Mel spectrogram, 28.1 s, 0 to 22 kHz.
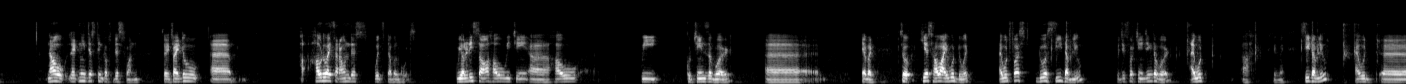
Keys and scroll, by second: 20.6-21.7 typing, 23.5 Escape, 24.9-26.9 typing.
